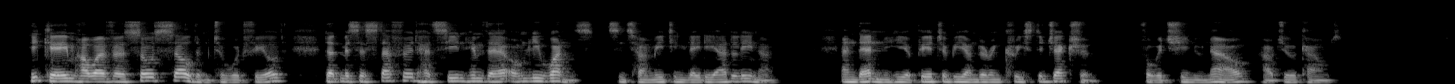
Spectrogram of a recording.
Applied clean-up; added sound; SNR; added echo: none; none; none; none.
